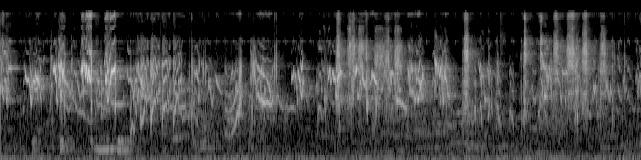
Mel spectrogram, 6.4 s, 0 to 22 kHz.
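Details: Budgerigars recorded June 7, 2024, tagged Larkana, Sindh: dense, overlapping chatter of quick warbled chirps and scratchy squawks, steady throughout with a few brighter peaks near the one-second mark.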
